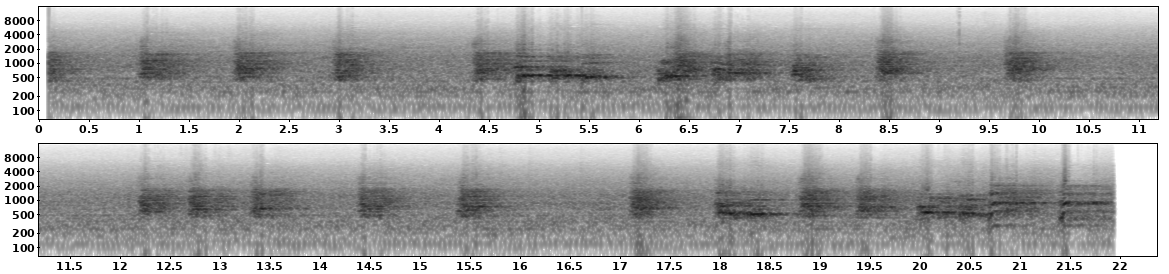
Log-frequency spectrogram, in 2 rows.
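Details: Dogs barking at a dog lot on 29 September 2017: loud, sharp barks repeated roughly every second or two over twenty seconds, some doubled in quick pairs, with a constant low hum behind them.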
